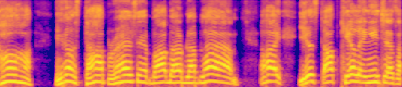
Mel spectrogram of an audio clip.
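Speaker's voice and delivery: high-pitched, scolding, yelling rant. Retelling what a woman in a video said: imitating a woman yelling. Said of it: "yelling at him, like".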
